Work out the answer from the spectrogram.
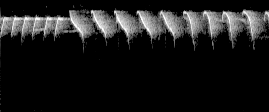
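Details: Yorkshire canary, a long masteran recording for training cage birds, singing a loud, rapid series of high rising whistled notes that then change to repeated downward-sweeping slurred syllables, about three or four per second.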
